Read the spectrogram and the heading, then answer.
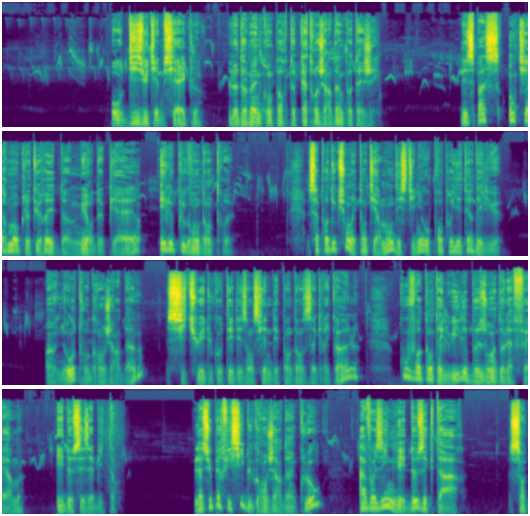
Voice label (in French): audioguide fr adulte; modave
